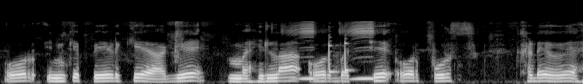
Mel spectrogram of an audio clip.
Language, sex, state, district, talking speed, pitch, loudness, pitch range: Hindi, male, Uttar Pradesh, Saharanpur, 135 wpm, 150 Hz, -12 LUFS, 140-155 Hz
